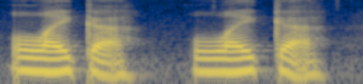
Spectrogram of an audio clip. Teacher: i hear the k linking to the schwa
